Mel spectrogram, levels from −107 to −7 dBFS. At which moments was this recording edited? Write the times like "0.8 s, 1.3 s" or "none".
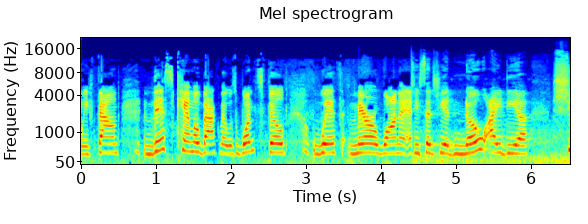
4.4 s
